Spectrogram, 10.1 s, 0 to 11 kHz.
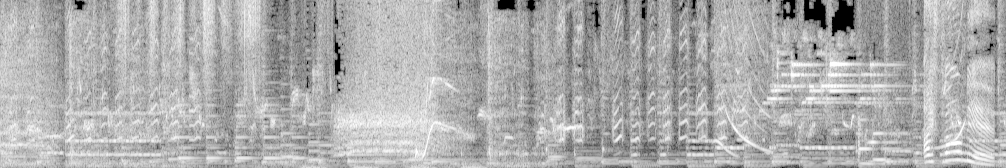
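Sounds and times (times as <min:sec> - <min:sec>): children's background music: 0:00.0 - 0:10.0
animal call with rumbles and squeal: 0:03.3 - 0:04.6.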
